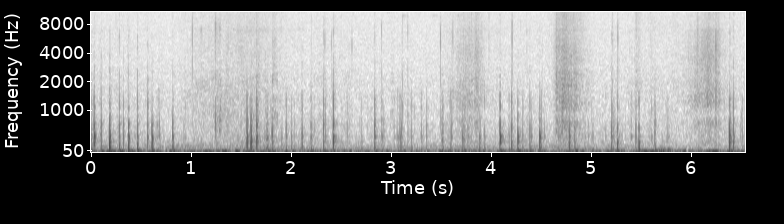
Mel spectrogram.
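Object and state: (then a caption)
Hardcover notebook. A small, solid red hardcover notebook, held flat and then upright, is tapped rapidly with fingertips. The result is a dense stream of soft, dull, low thuds with very short decay, and a couple of brief brighter swishes near the end.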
